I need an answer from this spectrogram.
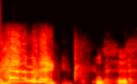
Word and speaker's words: Hamonic: But name some Islanders whose names are always mispronounced on NHL consistently. Hamonic. Travis Hamonic, yes. It's Hamonic.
